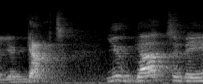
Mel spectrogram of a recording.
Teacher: there's nobody on earth who wouldn't stress the got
